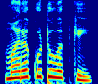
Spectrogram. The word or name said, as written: ಮರಕುಟವಕ್ಕಿ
